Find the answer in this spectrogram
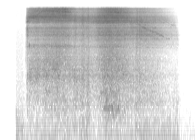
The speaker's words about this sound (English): Snake.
